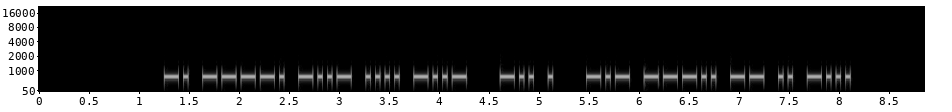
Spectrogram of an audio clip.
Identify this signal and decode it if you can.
Morse code, heard as a keyed tone, about 25 wpm, 700 Hz. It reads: N9XHX DE K8MIB
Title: USA Callsign DE Callsign - 5 Characters - 25wpm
